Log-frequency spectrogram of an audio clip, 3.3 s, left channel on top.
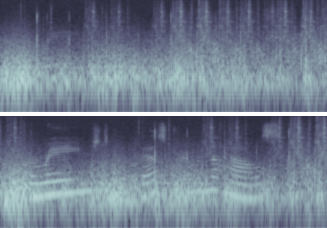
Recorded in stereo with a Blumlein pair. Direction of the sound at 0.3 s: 35° right.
